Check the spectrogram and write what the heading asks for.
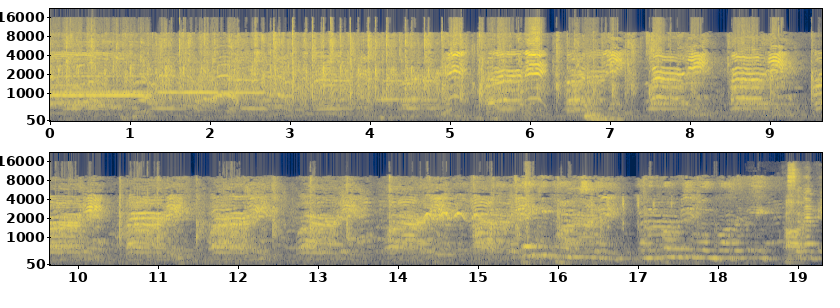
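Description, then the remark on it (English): A large crowd boos loudly and continuously for about twenty seconds, a dense wash of overlapping voices with occasional louder shouts rising above the din. “people started booing.”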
